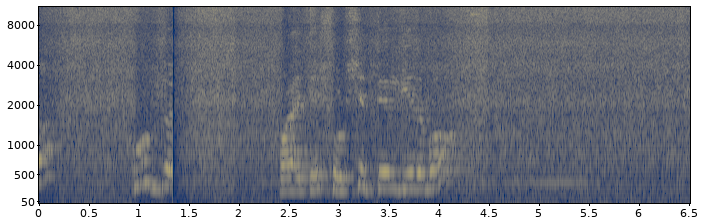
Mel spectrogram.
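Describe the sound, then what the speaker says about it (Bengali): Heavy rain falls steadily outside as a broadband hiss behind a kitchen cooking a papaya and chana dal recipe, with someone speaking over it in two bursts before the rain carries on alone. "আমাদের এখানে যা বৃষ্টি হচ্ছে বৃষ্টির আওয়াজ তোমরা নিশ্চয়ই শুনতে পাচ্ছ"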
